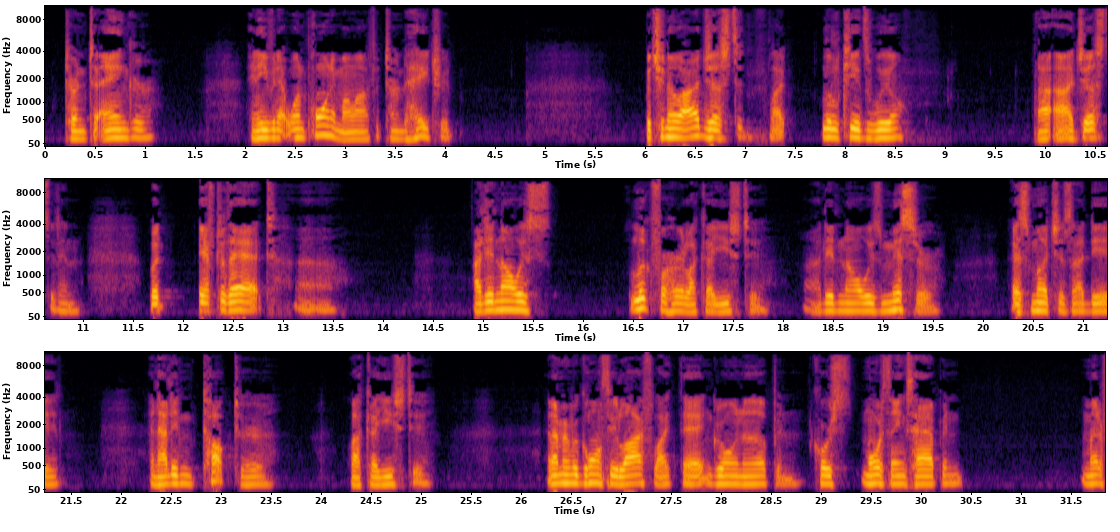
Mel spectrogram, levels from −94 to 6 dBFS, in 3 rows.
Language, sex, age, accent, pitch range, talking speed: English, male, 40-59, American, 130-150 Hz, 150 wpm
